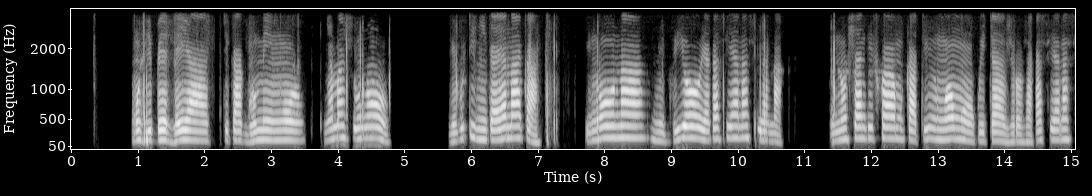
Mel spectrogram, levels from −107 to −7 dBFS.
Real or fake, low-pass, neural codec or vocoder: real; 3.6 kHz; none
